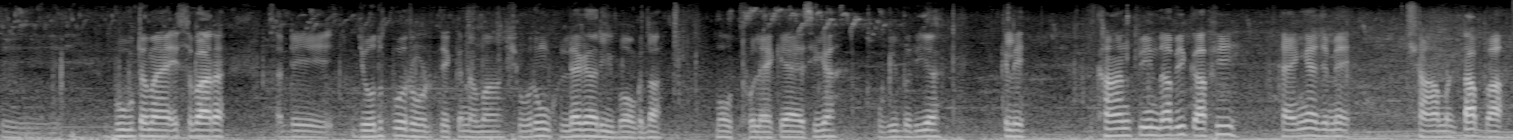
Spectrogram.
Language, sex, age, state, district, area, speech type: Punjabi, male, 30-45, Punjab, Bathinda, rural, spontaneous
